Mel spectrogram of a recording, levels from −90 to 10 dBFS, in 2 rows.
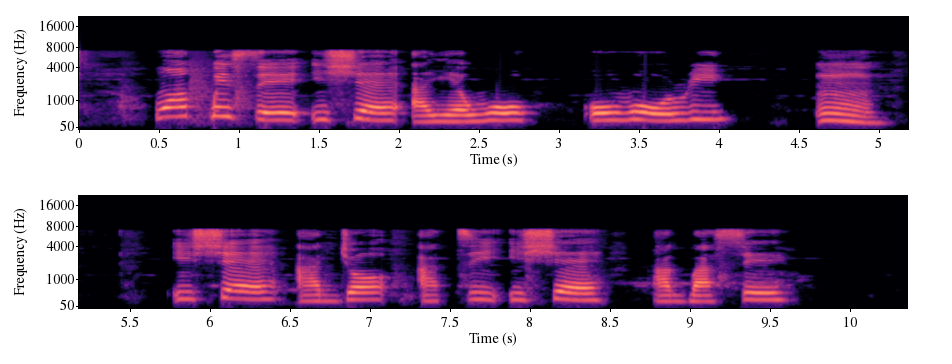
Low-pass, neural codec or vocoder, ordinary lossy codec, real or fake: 7.2 kHz; none; none; real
